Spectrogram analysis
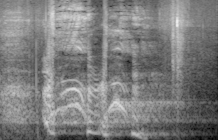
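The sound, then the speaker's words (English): A preacher clearing a tickle from his throat, a few short, rough voiced rasps and grunts in quick succession, fairly loud, with no words spoken. “I hate to get a tickle in my throat when I'm preaching.”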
